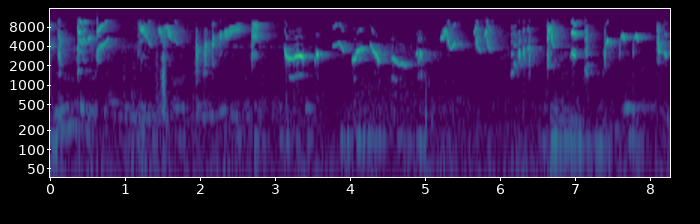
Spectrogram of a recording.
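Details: Orange-headed thrush (punglor kembang) delivering a lure song to encourage other birds to sing: a continuous varied stream of high sweeping whistles, chirps and falling slurs with barely any gaps.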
